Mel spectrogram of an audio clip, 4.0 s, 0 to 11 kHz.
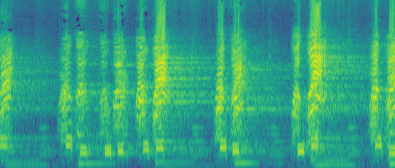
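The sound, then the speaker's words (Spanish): Ducklings on a pond quack in a rapid series of many short, nasal calls, grouped in uneven clusters with brief pauses between them. “Cuando Juan llega al laguito, encuentra 12 patitos que están nadando.”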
